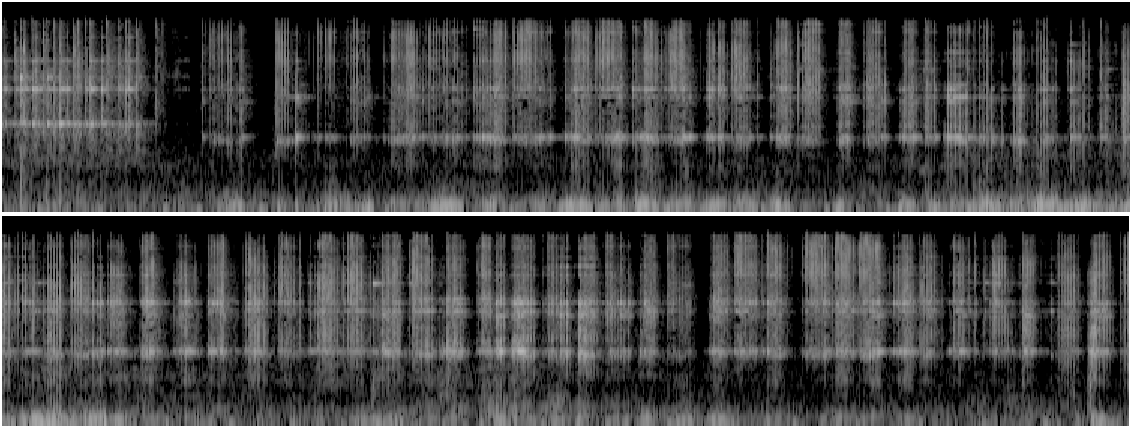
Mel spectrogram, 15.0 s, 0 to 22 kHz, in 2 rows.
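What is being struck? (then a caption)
Ceramic mug. A medium white ribbed ceramic mug with a handle, hollow and empty, is held up close and tapped and scratched with long nails. Quick, irregular clicks and scrapes overlap a bright, chime-like ring near 1.7 kHz that fades fast.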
